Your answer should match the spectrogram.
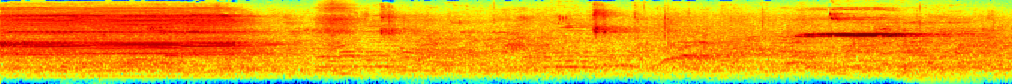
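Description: Gymnasium scoreboard horn sounding steadily for about two seconds as the game clock hits zero, echoing in the hall. After it, a crowd chatters, a basketball bounces on the hardwood a few times, and a short high whistle sounds near the end.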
